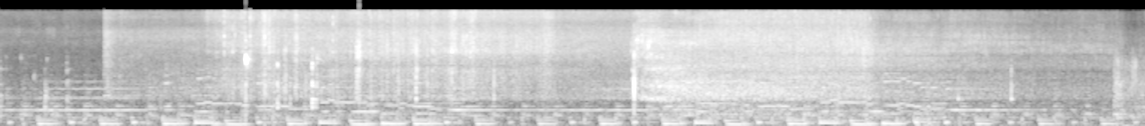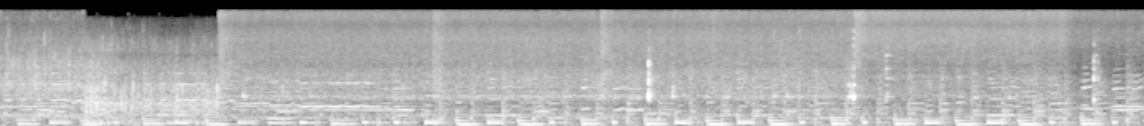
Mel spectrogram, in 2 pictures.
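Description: Tofu and ground meat frying in a hot pan: a steady sizzle that swells about three seconds in, jumps louder again about eight seconds in, then settles to a quieter sizzle for the second half, with occasional stirring.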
